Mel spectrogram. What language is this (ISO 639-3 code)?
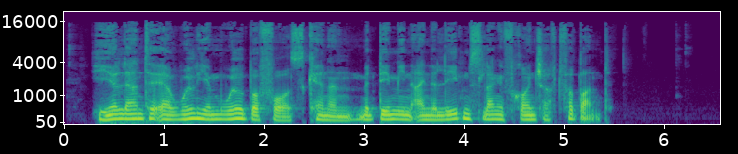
deu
